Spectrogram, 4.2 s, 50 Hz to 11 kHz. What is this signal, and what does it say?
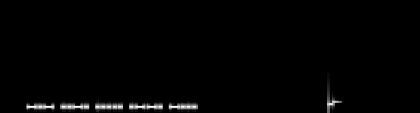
Morse code, heard as a keyed tone, about 42 wpm, 700 Hz. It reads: KF5PB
